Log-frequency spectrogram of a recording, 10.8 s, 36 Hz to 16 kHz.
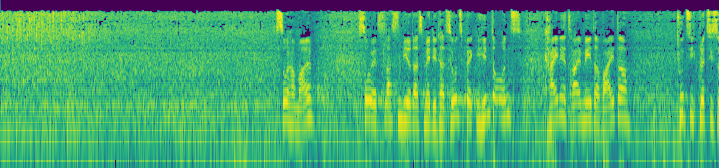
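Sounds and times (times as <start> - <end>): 
warm water well over 30 degrees bubbling in a spa pool: 0.0 - 4.2
speech: 4.2 - 10.7.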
